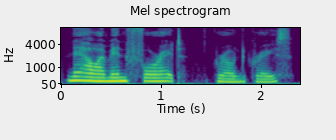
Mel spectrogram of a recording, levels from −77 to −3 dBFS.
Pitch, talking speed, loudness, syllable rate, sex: 190 Hz, 175 wpm, -16 LUFS, 4.4 syllables/s, female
